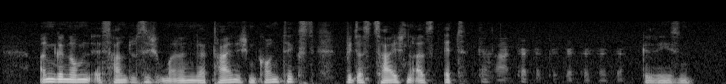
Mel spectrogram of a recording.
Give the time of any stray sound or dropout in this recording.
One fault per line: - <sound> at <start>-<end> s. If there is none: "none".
- laugh at 4.8-6.3 s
